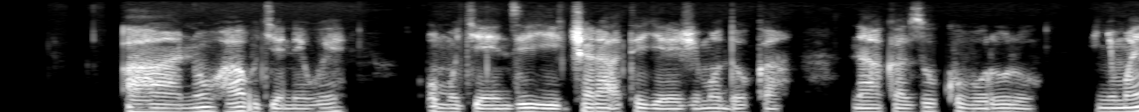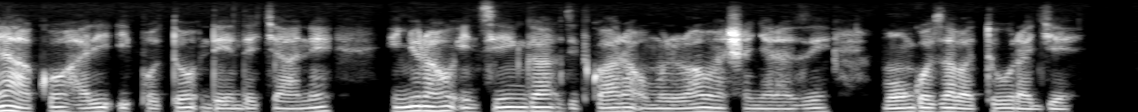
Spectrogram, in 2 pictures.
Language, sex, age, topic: Kinyarwanda, male, 25-35, government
